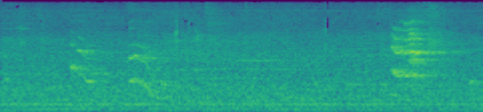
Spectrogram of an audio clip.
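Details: English bulldog puppy named Peep gives two soft, high whimpers that slide downward in pitch, then a brief brighter squeak near the end, over a steady low background hum.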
